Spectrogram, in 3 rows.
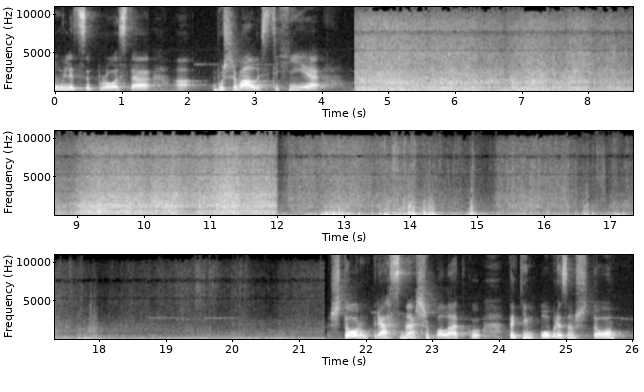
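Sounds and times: tent fabric thuds: 4.5 - 18.2
wind and rain on a tent: 4.5 - 21.4.

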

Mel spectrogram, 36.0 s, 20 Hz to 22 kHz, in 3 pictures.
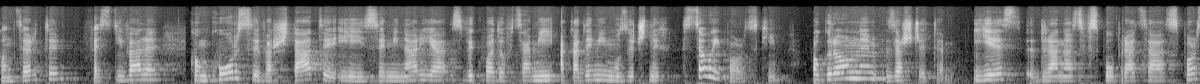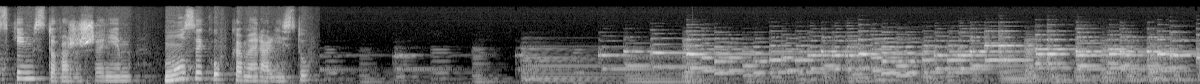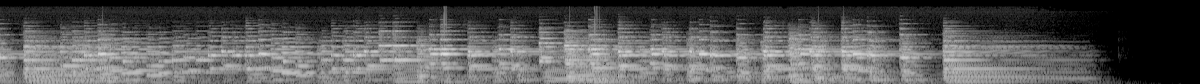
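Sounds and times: grand piano chords and runs: 15.2 - 35.0.

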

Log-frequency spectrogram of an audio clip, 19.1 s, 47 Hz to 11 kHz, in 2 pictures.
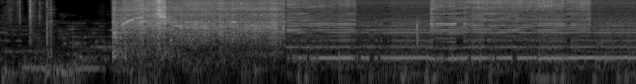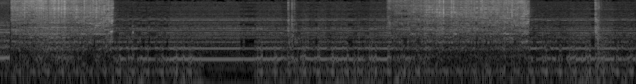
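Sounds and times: thickness planer cutting boards: 1.7 - 11.3, 15.4 - 17.6
planing machine humming: 1.7 - 19.0.

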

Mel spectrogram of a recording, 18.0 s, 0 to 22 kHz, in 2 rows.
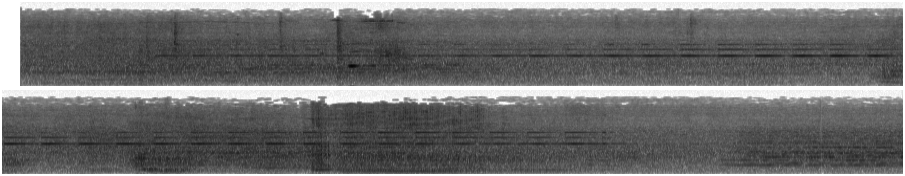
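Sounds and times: railroad crossing bell ringing: 0.2 - 18.0
train horn: 2.3 - 4.9, 10.3 - 14.0, 16.2 - 18.0.

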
